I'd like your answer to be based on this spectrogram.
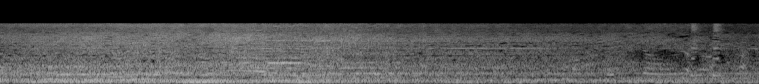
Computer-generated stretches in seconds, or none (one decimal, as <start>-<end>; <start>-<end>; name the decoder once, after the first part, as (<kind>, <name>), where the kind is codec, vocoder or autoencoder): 2.5-3.9 (codec, SNAC)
